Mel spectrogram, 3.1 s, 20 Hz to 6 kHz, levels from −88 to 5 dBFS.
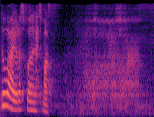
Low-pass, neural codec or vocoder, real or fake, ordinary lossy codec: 5.4 kHz; codec, 16 kHz in and 24 kHz out, 0.6 kbps, FocalCodec, streaming, 2048 codes; fake; none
